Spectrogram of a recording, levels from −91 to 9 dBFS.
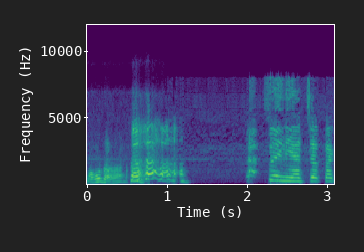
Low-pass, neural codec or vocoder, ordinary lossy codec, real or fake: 7.2 kHz; none; Opus, 16 kbps; real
